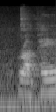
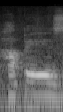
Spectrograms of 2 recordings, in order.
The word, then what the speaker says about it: rapé: also the name repay its repay is the Spanish pronunciation ha pays of Portuguese which is because because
